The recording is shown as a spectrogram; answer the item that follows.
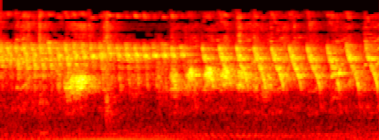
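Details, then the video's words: Caged female Chinese hwamei whose 'xùy' and 'te dụ' calls rouse males; steady rapid buzzy pulses with a few squeaky accents over a low background hum. "Họa mi mái xùy tốt, Te dụ rất hay. Vực lửa cho trống"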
